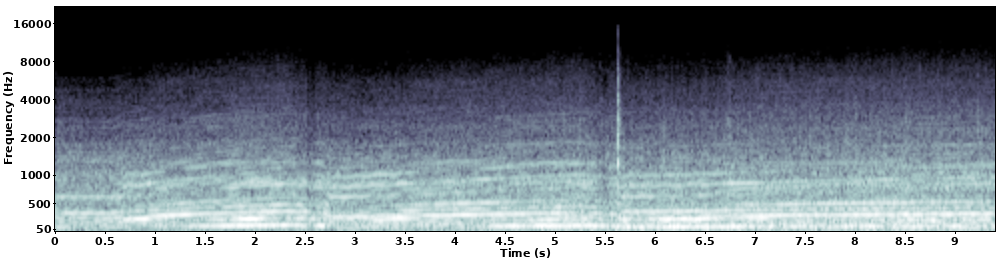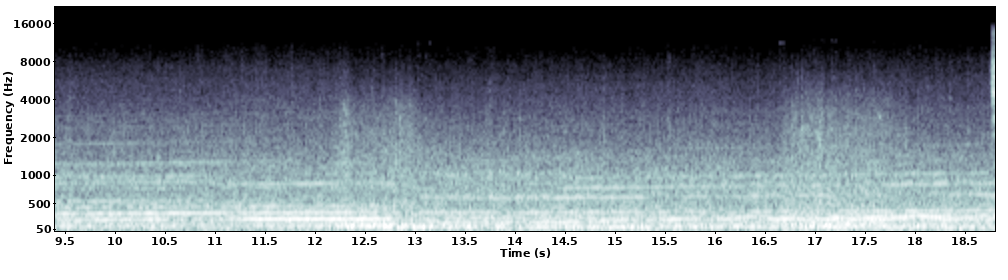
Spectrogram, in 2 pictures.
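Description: A powerful American muscle car engine roars steadily in a racing video game, its pitch sweeping up and down through gear changes and corners, loud and continuous with no voices.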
